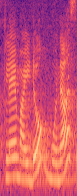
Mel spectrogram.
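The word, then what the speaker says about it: Chlamydomonas: इसको क्या प्रोनाउंस करेंगे, क्लेमाइडोमोनास और क्लोरेला।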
